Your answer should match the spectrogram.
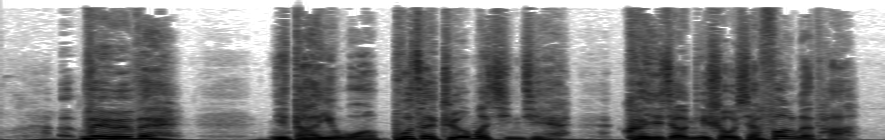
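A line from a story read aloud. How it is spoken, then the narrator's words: Shouting. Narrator (Chinese): 王翰叫道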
